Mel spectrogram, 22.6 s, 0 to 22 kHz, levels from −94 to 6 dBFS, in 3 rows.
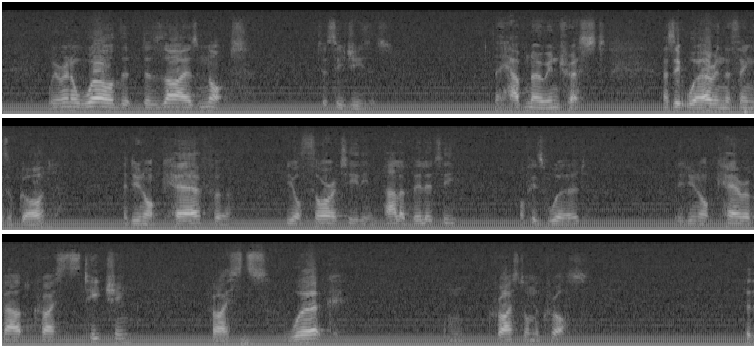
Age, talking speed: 30-49, 135 wpm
